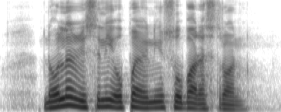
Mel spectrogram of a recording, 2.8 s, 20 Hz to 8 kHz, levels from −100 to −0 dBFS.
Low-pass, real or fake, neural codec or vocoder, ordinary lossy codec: none; real; none; none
